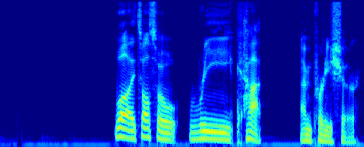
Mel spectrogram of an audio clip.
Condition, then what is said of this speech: None; typical speech.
